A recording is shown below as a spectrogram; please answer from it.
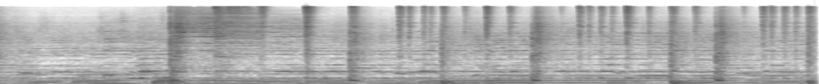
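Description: Rock drum kit played live with a band: a steady kick-and-snare backbeat with a strong hit about every second and a third, and a crash cymbal ringing out about a second in, over the band's sustained bass and accompaniment.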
